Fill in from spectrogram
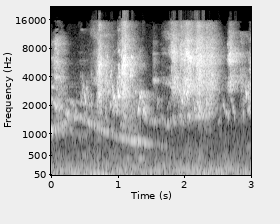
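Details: Pet budgies in song: loud bursts of hissy, buzzy high chatter, two main phrases, with a thin whistle sliding slowly downward underneath.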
